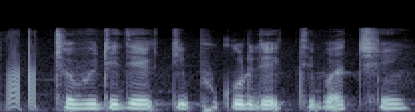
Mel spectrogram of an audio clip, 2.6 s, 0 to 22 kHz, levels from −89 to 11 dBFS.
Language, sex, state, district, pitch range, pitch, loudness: Bengali, male, West Bengal, Cooch Behar, 145-150 Hz, 145 Hz, -16 LUFS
